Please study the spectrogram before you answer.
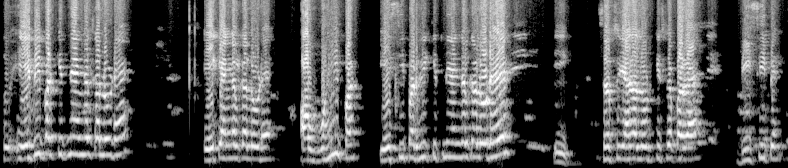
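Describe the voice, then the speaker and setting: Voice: mid-range voice, rough recording. A teacher giving a classroom math lesson, asking the pupils a question and then repeating the answer back to them. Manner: addresses pupils as children and dear.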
